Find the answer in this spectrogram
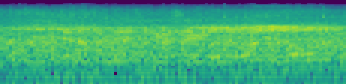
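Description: A man speaking into a bank of microphones, with steady street traffic noise behind his voice.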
